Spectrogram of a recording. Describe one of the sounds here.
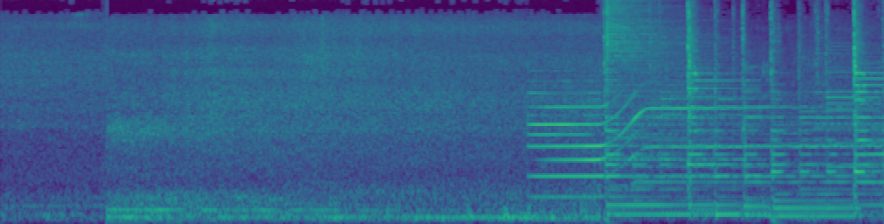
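Small waves wash onto a sandy beach in the distance.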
